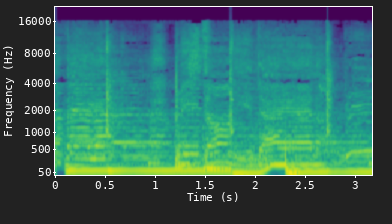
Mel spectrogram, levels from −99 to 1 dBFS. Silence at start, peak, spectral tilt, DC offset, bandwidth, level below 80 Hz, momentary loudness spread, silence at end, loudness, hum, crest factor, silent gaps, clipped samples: 0 s; 0 dBFS; -5.5 dB/octave; under 0.1%; 16 kHz; -12 dBFS; 4 LU; 0 s; -13 LUFS; none; 10 dB; none; under 0.1%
